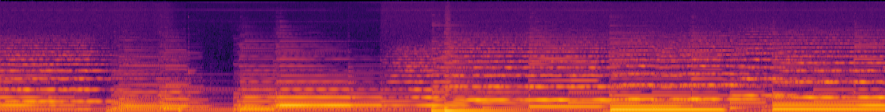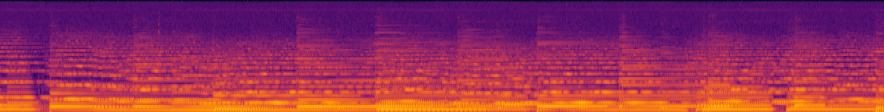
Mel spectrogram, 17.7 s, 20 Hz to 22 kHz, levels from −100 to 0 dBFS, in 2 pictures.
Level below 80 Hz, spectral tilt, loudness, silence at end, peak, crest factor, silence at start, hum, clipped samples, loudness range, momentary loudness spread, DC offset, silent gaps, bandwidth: -46 dBFS; -8 dB/octave; -22 LUFS; 0 s; -8 dBFS; 14 dB; 0 s; none; under 0.1%; 3 LU; 8 LU; 0.6%; none; over 20 kHz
